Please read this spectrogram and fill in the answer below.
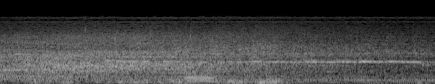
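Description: Crowd noise from a large congregation in a hall: a steady wash of many voices. A faint held note comes in about a second in.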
